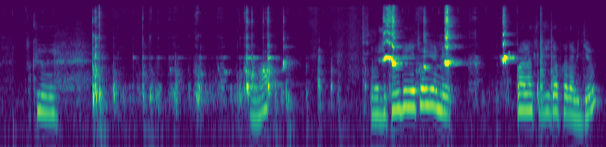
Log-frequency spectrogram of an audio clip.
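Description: A glass bulb squeaks and grinds as it is screwed into a socket.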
